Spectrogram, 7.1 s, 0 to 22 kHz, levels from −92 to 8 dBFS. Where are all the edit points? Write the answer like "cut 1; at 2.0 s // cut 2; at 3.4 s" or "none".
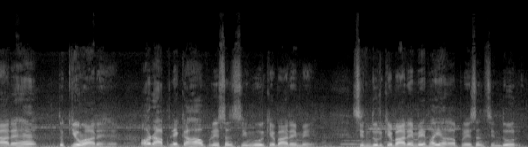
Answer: none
